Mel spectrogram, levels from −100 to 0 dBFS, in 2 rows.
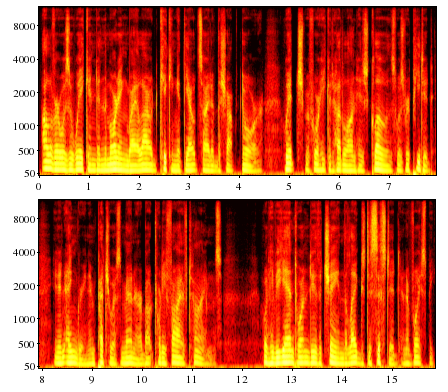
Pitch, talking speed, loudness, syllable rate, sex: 105 Hz, 195 wpm, -19 LUFS, 5.6 syllables/s, male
